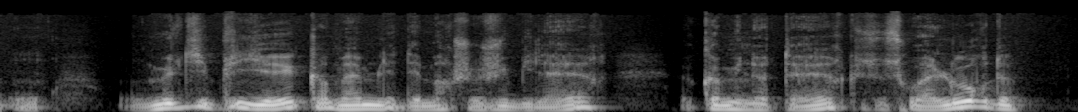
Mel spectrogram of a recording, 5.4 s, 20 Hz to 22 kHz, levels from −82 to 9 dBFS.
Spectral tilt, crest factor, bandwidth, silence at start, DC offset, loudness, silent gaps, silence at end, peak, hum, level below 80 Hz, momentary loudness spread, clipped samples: -6.5 dB/octave; 16 dB; 14.5 kHz; 0 s; under 0.1%; -17 LUFS; none; 0.3 s; 0 dBFS; none; -42 dBFS; 10 LU; under 0.1%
